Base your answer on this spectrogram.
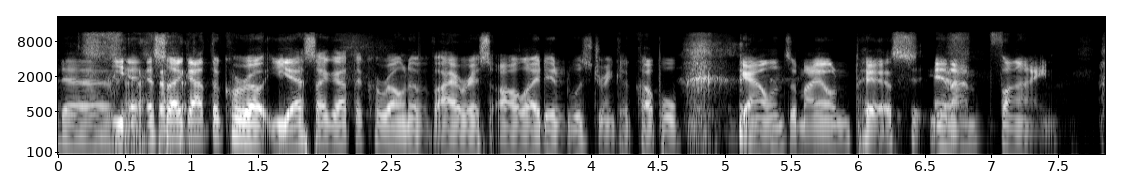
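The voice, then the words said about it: Imitates another person's voice. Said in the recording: “That's my Trump. ... My Trump impression. ... That was good, man.”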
